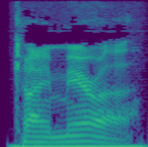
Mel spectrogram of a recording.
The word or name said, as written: chimera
